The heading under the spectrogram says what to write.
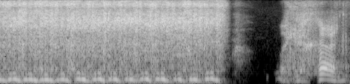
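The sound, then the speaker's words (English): A voice mimics an ATM in public dispensing cash with a loud, rapid rattling whirr lasting about a second and a half, then a brief silence and a short voiced burst. “Like, anytime you're sitting at an ATM in public and it's going...”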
